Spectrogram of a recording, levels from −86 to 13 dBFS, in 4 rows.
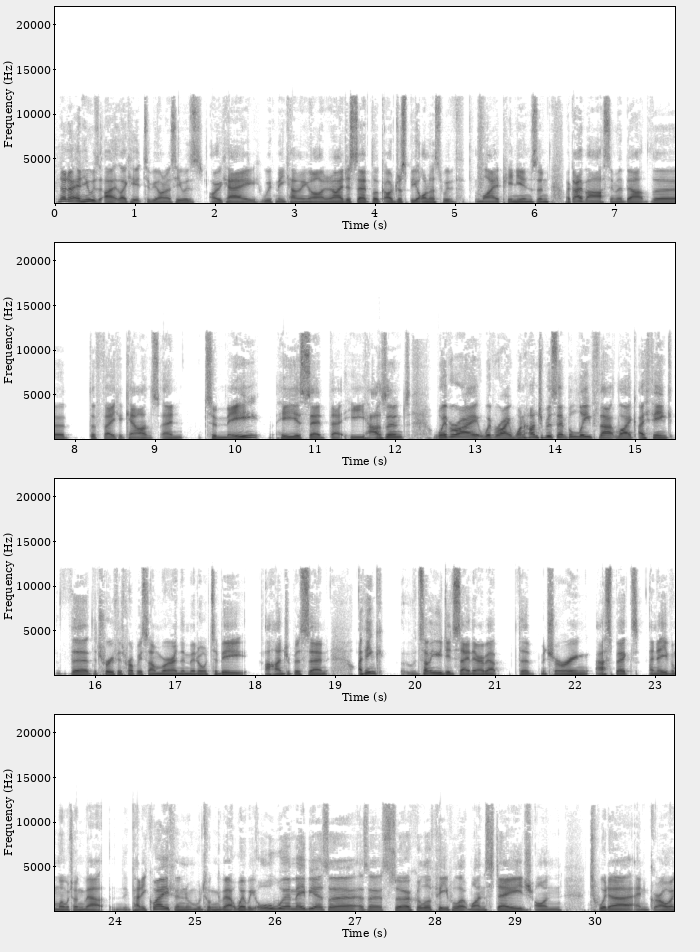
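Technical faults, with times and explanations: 12.52 to 12.57 s, short concealed packet loss: about 20 ms of speech missed the decoder's deadline, so the receiver extended the preceding sound for about 22 ms before blending back into real audio, heard as a brief smear or wobble.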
